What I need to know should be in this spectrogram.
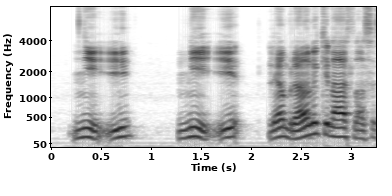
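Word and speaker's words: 女: É o seguinte, uma mulher é ni, ni. Lembrando que na nossa segunda aula a gente vai focar mais nas pronúncias.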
